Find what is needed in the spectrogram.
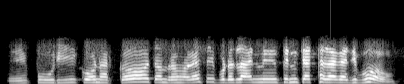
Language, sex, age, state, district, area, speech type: Odia, female, 30-45, Odisha, Nayagarh, rural, conversation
